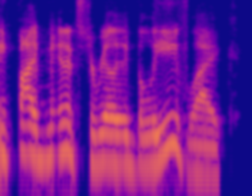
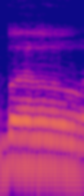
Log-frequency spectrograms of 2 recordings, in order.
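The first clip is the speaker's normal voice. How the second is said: imitated booing, pitched much lower; 2 semitones lower than usual. Describing how fans react, the speaker imitates fans booing. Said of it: "that's a really good impression of fans".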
